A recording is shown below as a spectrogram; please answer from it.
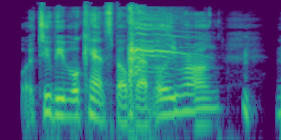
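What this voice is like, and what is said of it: Imitates another person's voice. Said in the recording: “That's my impression of the late, great Robert Durst.”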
